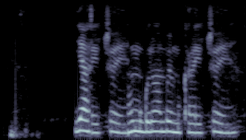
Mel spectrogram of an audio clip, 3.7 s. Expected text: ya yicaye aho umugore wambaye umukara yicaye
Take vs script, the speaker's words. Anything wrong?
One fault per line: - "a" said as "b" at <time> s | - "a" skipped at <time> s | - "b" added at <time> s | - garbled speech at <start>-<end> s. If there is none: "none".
none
